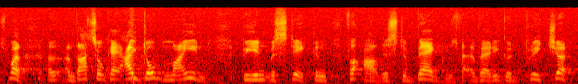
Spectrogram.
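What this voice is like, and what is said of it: Welsh accent. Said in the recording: “my accent ... a Welsh accent”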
